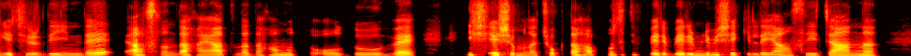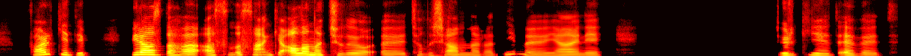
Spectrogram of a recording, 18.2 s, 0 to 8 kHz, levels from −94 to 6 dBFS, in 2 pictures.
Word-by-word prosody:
geçirdiğinde 185 Hz, -, -4 dB
aslında 190 Hz, -3 st, +1 dB
hayatında 180 Hz, +2 st, -3 dB
daha 190 Hz, +4 st, -9 dB
mutlu 220 Hz, -1 st, -10 dB
olduğu 155 Hz, +3 st, -11 dB
ve 185 Hz, -2 st, +3 dB, 0.5 s
iş 230 Hz, -1 st, -4 dB
yaşamına 215 Hz, -8 st, +1 dB
çok 240 Hz, +7 st, -8 dB
daha 210 Hz, -6 st, 0 dB
pozitif 225 Hz, 0 st, -11 dB
veri 175 Hz, -1 st, -1 dB
verimli 180 Hz, +3 st, -1 dB
bir 240 Hz, -, -3 dB
şekilde 200 Hz, -9 st, -5 dB
yansıyacağını 185 Hz, +3 st, -1 dB, 0.6 s
fark 290 Hz, +6 st, +3 dB
edip 225 Hz, -4 st, -3 dB, 0.4 s
biraz 280 Hz, -1 st, +10 dB
daha 230 Hz, +4 st, +5 dB
aslında 210 Hz, +2 st, -1 dB
sanki 215 Hz, -2 st, +1 dB
alan 230 Hz, +2 st, +9 dB
açılıyor, 175 Hz, -8 st, -2 dB
eee, 155 Hz, -2 st, -8 dB
çalışanlara, 160 Hz, -2 st, -6 dB
değil 305 Hz, +4 st, -14 dB
mi? 160 Hz, -, -8 dB
Yani 165 Hz, 0 st, -4 dB, 1.7 s
Türkiye'de 215 Hz, -2 st, -4 dB
Evet. 190 Hz, -, -5 dB
190 Hz, 105 wpm, -24 LUFS, 165-220 Hz, 1.7 s, biraz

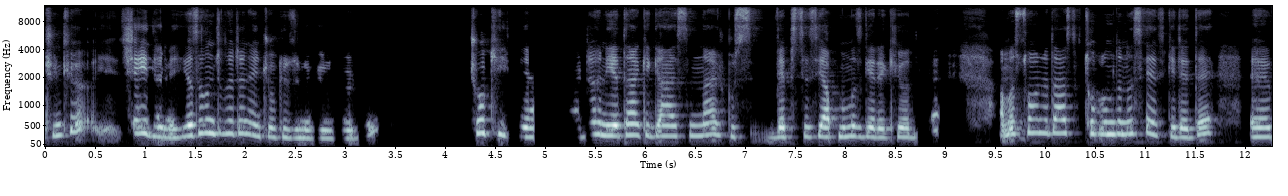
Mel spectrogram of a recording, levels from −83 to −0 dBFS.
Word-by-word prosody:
çünkü, 265 Hz, +8 st, -2 dB
ııı, -, -, -1 dB, 0.4 s
şeydi, 315 Hz, -5 st, +2 dB
hani, 220 Hz, -, +1 dB
yazılımcıların 310 Hz, +3 st, +3 dB
en 260 Hz, -3 st, -1 dB
çok 225 Hz, -2 st, -4 dB
yüzünü 200 Hz, -1 st, -2 dB
güldürdü. 195 Hz, -, -6 dB, 0.9 s
Çok 320 Hz, 0 st, +1 dB
ihtiyaç 245 Hz, -4 st, 0 dB, 0.4 s
vardı. 220 Hz, 0 st, -15 dB
Hani, 285 Hz, -3 st, +3 dB
yeter 260 Hz, +1 st, +6 dB
ki 260 Hz, -1 st, -3 dB
gelsinler 255 Hz, +3 st, -1 dB
bu 235 Hz, -, -4 dB
s 235 Hz, +1 st, -4 dB
web 225 Hz, +1 st, 0 dB
sitesi 230 Hz, +2 st, -2 dB
yapmamız 230 Hz, +1 st, +2 dB
gerekiyor 225 Hz, 0 st, +1 dB
diye 345 Hz, -, -10 dB, 0.6 s
ama -, -, +3 dB
sonra 325 Hz, -1 st, -2 dB
da 325 Hz, -, +2 dB
aslında 320 Hz, 0 st, -2 dB
toplumu 295 Hz, 0 st, +2 dB
da 295 Hz, -1 st, +1 dB
nasıl 300 Hz, +1 st, -2 dB
etkiledi? 220 Hz, -, 0 dB, 0.3 s
Eee, 225 Hz, 0 st, +2 dB
255 Hz, 155 wpm, -21 LUFS, 225-300 Hz, 0.9 s, yeter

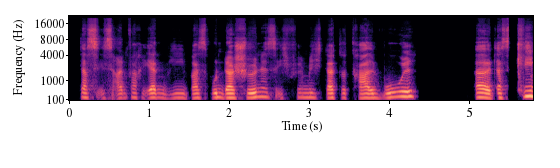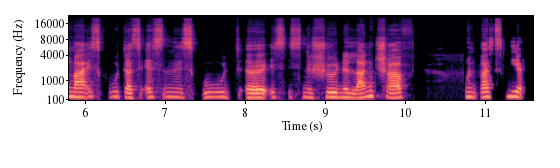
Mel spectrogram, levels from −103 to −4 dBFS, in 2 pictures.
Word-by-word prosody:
das 170 Hz, 0 st, -2 dB
ist 155 Hz, +1 st, -9 dB
einfach 165 Hz, +2 st, -10 dB
irgendwie 160 Hz, -1 st, -5 dB
was 160 Hz, +1 st, -6 dB
Wunderschönes. 165 Hz, +2 st, +1 dB
Ich 155 Hz, -, -19 dB
fühle 170 Hz, 0 st, -16 dB
mich 170 Hz, -1 st, -10 dB
da 165 Hz, 0 st, +1 dB
total 160 Hz, -1 st, -4 dB
wohl. 200 Hz, +4 st, +1 dB, 0.7 s
Äh, 170 Hz, -3 st, +5 dB
das 165 Hz, +1 st, -4 dB
Klima 200 Hz, -3 st, +7 dB
ist 190 Hz, 0 st, -6 dB
gut, 195 Hz, 0 st, -10 dB
das 165 Hz, 0 st, +2 dB
Essen 190 Hz, +1 st, -5 dB
ist 180 Hz, -3 st, -2 dB
gut. 185 Hz, 0 st, -6 dB, 0.2 s
Äh, 165 Hz, -1 st, +7 dB
es 180 Hz, 0 st, -6 dB
ist 185 Hz, 0 st, -9 dB
'ne 175 Hz, -2 st, -7 dB
schöne 180 Hz, 0 st, +2 dB
Landschaft. 170 Hz, +2 st, +3 dB, 0.6 s
Und 195 Hz, -2 st, -4 dB
was 190 Hz, +1 st, +4 dB, 0.2 s
mir 200 Hz, -2 st, +3 dB
170 Hz, 155 wpm, -28 LUFS, 160-190 Hz, 0.7 s, Klima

